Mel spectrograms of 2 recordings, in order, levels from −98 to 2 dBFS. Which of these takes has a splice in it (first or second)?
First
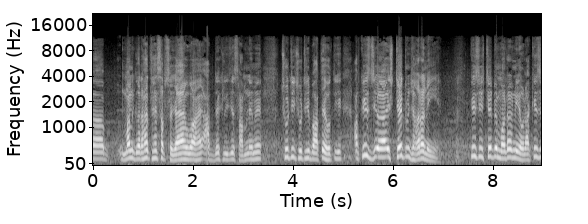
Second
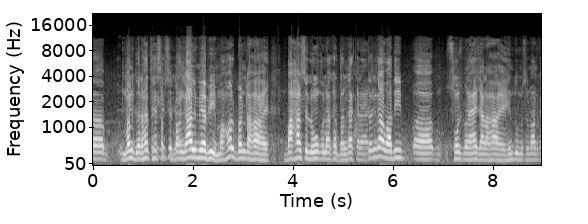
second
